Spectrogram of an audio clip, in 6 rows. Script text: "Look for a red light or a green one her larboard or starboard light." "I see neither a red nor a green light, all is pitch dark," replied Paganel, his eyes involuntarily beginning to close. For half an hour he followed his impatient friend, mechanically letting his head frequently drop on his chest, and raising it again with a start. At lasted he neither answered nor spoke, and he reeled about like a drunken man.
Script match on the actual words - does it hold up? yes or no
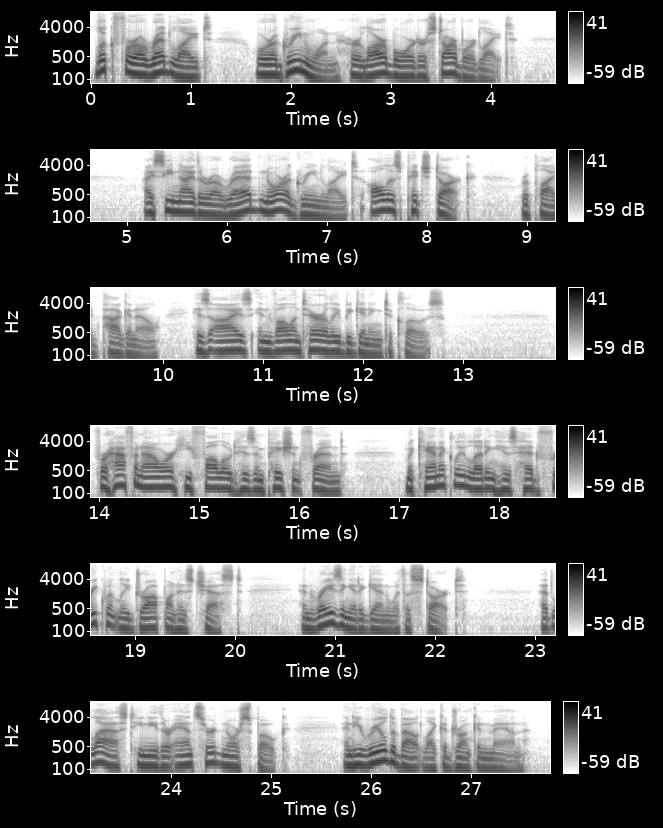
no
